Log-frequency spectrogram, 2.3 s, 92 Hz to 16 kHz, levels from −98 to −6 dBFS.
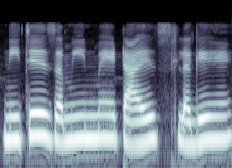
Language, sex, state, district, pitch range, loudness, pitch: Hindi, female, Madhya Pradesh, Bhopal, 210-230 Hz, -13 LUFS, 225 Hz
